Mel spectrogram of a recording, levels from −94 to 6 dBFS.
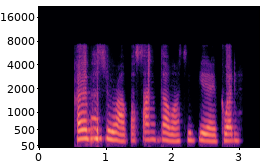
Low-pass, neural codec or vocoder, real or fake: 7.2 kHz; codec, 16 kHz, 0.5 kbps, X-Codec, HuBERT features, trained on balanced general audio; fake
